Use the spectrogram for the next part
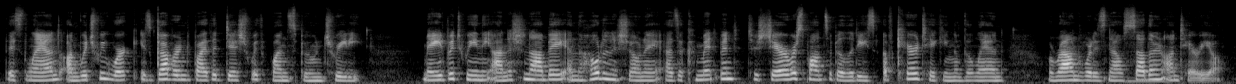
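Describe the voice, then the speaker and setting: Mid-pitched woman reading formally. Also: fairly even intonation, brisk. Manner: formal, earnest. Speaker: company representative giving introduction. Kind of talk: scripted announcement, read aloud.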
